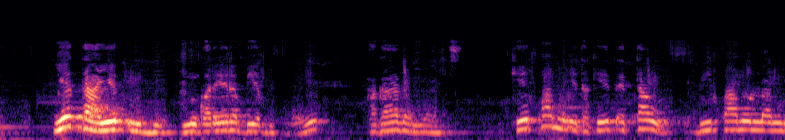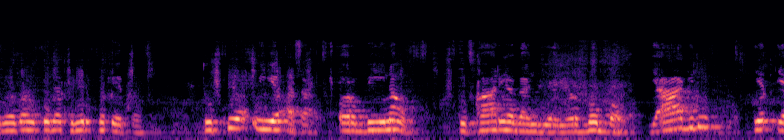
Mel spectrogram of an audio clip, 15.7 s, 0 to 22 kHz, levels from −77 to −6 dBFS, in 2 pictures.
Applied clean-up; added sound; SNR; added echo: neural separator model SepFormer DNS4.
